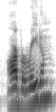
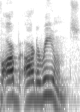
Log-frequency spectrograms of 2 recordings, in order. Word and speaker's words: arboretum: word for parks uh arboretum is that the word that we have nowadays he built himself arteriums however you say it i said it right the first time don't laugh at me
